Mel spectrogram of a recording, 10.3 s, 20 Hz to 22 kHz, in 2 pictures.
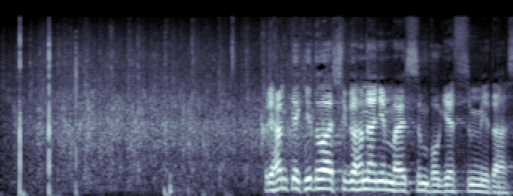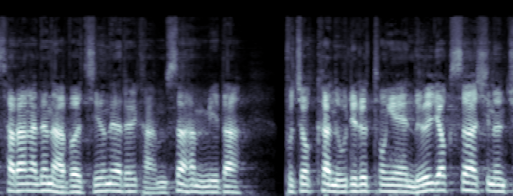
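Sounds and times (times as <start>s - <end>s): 
congregation clapping during a church service: 0.0s - 4.0s
speech: 2.6s - 10.2s.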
